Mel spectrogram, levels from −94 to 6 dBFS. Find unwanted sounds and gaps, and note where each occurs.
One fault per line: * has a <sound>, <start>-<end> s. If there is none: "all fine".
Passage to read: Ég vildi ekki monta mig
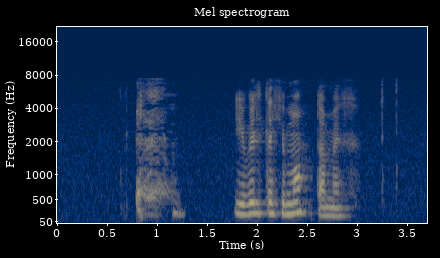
* has a cough, 0.8-1.3 s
